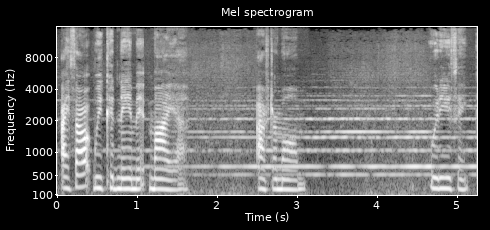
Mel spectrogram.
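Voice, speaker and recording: An earnest, reflective teenage girl tells her story in an audio drama. Her voice sits fairly high. Music plays underneath her narration. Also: little pitch movement, a little slow. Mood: warm, hopeful. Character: teenage daughter of a marine biologist, earnest storyteller. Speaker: narrator and lead character. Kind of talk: scripted first-person audio drama narration.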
